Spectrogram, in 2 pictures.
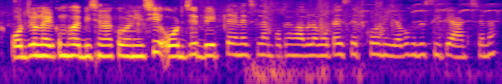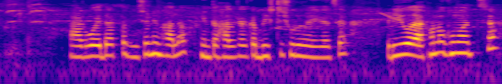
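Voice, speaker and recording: A woman talks to camera with a fairly high voice, chatty and easygoing as she walks viewers through her day. It's a casual family travel vlog with faint background noise under her words. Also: darkish tone. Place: resort room and car.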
